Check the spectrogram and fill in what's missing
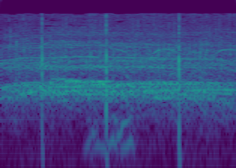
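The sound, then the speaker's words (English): A crowd of moms in Austin cheers and whoops together in a steady, lively wash of voices, with a few sharp claps popping through. “we just want to tell you that there's a group of moms in Austin cheering you on.”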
